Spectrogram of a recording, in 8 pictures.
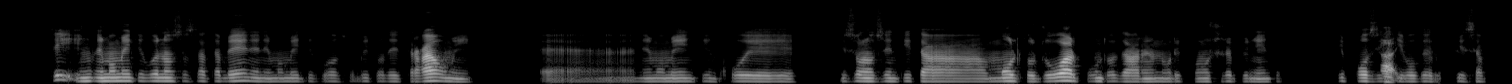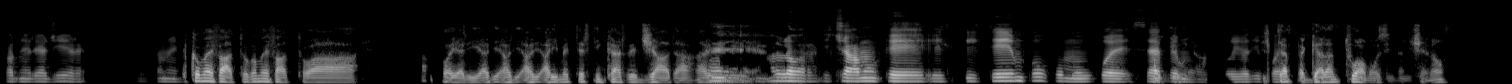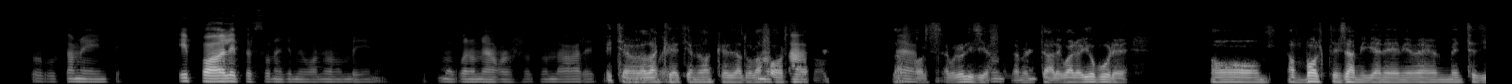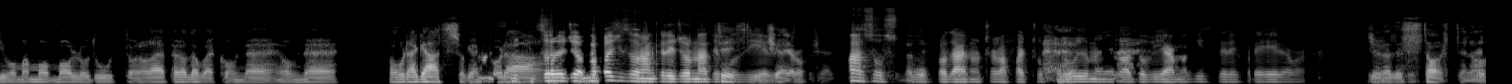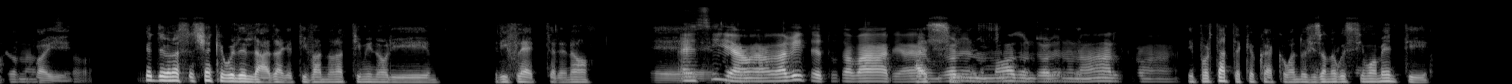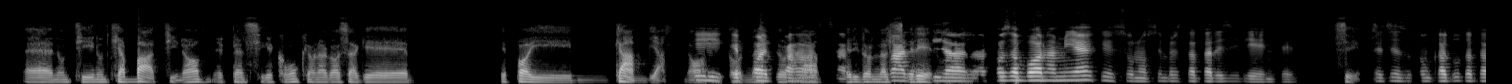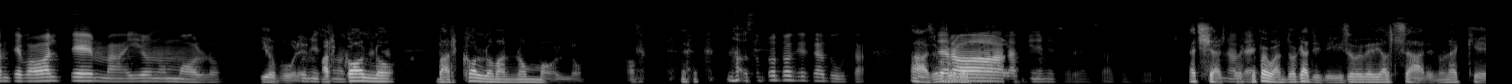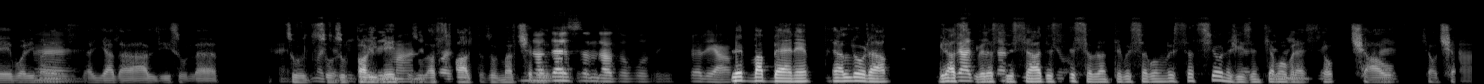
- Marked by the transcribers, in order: drawn out: "ehm"; "Assolutamente" said as "solutamen"; drawn out: "Eh"; distorted speech; "Assolutamente" said as "solutamente"; static; unintelligible speech; chuckle; unintelligible speech; "assolutamente" said as "solutamen"; tapping; drawn out: "Ehm"; unintelligible speech; chuckle; giggle; "proprio" said as "propio"; drawn out: "però"; "proprio" said as "popio"; other noise; unintelligible speech; unintelligible speech; unintelligible speech
- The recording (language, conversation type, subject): Italian, unstructured, Quali cose ti fanno sentire davvero te stesso?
